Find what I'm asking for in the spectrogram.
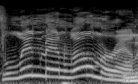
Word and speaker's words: Lin-Manuel Miranda: I'm like, is it Miranda Lin Manuel? Lin-Manuel Miranda. It's Lin-Manuel Miranda.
